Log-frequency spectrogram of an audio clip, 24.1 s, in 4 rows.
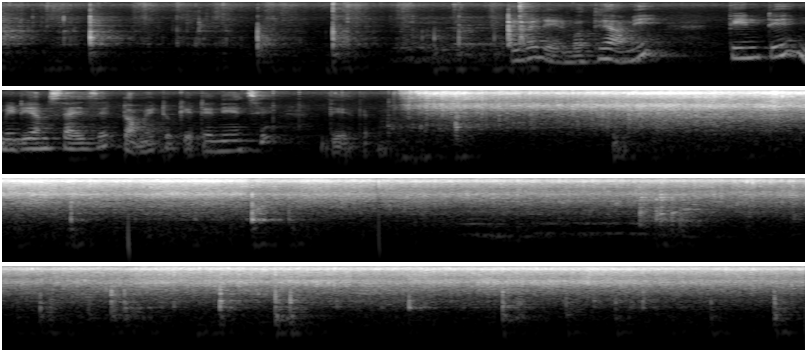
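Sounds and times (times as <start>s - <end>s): food sizzling in oil: 0.0s - 4.1s, 8.9s - 24.0s
steel spoon scraping pan: 0.0s - 4.1s.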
